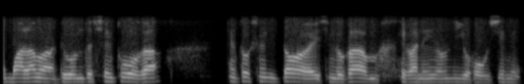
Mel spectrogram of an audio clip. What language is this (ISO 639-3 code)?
mni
